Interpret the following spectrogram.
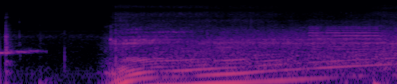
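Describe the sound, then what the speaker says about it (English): A car accelerates away in the video game Rose Guns Days. Its engine revs up into a steady rising drone that fills the background, with a short thump before it and another near the end. "The car entered a major road and was swallowed up by traffic."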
